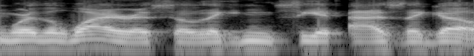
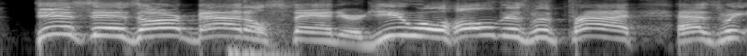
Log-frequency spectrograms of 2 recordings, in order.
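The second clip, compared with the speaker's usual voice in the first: put-on yell, higher pitched. Retelling how a small girl gave orders during a game of pretend, retelling a yell. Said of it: "and I am yelling this".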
